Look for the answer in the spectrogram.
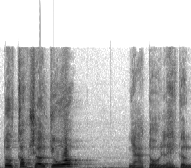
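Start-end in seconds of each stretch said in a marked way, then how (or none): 0.0-1.0 much higher, louder defiant shriek; wild scream. A narrator's reading. Husband screaming defiance at God, wild shout. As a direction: scream it out in a frenzy. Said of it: "Tôi thét một tiếng hãi hùng".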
